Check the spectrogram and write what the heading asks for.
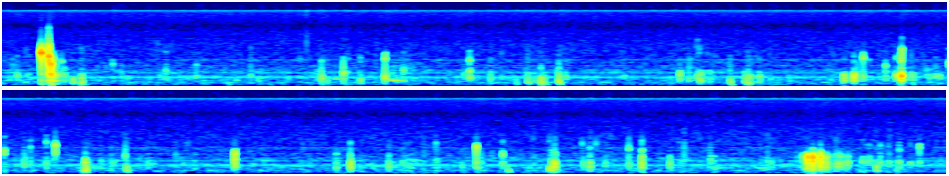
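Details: Early morning tummy trouble, quietly recorded: scattered gurgles, squelches and low rumbles from the belly; ordinary bowel sounds of stomach growling.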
